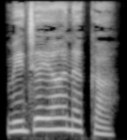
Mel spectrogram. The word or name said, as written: ವಿಜಯಾನಕ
